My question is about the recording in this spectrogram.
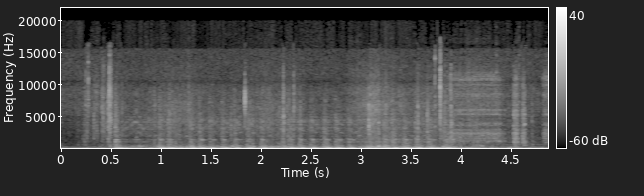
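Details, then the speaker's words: Car cranks in steady pulses for about three seconds but never fires; owner suspects no fuel is reaching the engine, not confirmed. "Sound like I want to crank, but sound like ain't no gas in this mark to me."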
